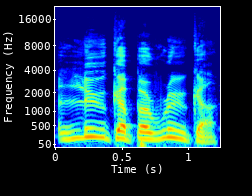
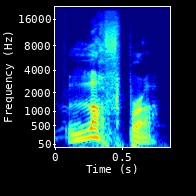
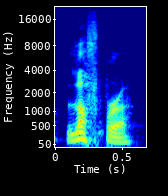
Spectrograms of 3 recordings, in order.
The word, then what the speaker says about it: Loughborough: And first up, we have one that looks like Luga-Baruga, but the pronunciation of this, ridiculously, is Loughborough. 2 syllables for me, although, as I've said, with that suffix, you may hear some people say it with 3, Loughborough. But it is definitely not Luga-Baruga.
